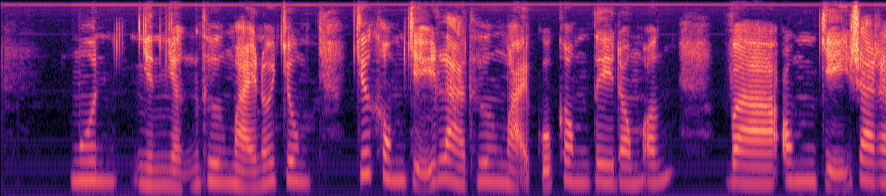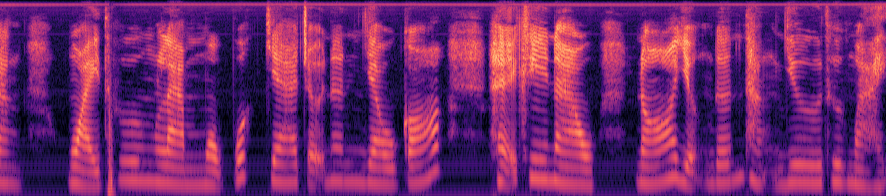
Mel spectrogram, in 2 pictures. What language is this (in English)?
Vietnamese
